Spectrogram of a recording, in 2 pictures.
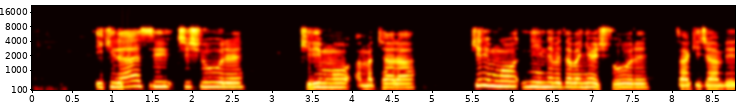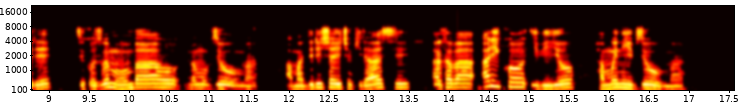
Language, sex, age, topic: Rundi, male, 18-24, education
